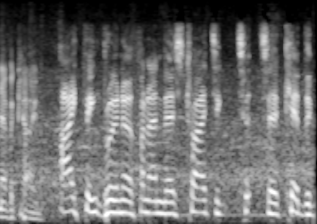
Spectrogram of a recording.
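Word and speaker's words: Fernandes: on the fifa game bruno fernandez pronounced by the commentator as bruno finance in the proper sort of portuguese style portuguese yes and if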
